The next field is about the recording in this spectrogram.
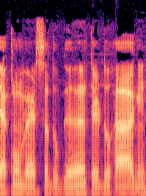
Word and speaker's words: Hagen: Esse rei ele tinha uma irmã chamada Gutrune e um meio-irmão chamado Hagen. – Hagen, para saber como é que fala é só lembrar do sorvete. hagen das.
